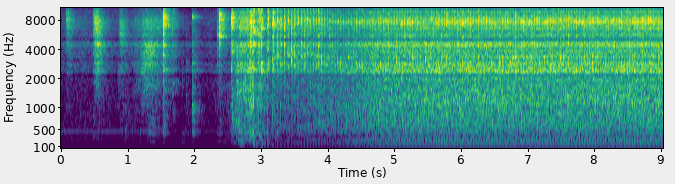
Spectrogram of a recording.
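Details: Powermore (Yard Machines) lawnmower, brought in for starting then stalling, final test run after repair and blade balancing: a few cord pulls, then it catches and settles into a steady, even buzz with no stumbling; runs healthy.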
